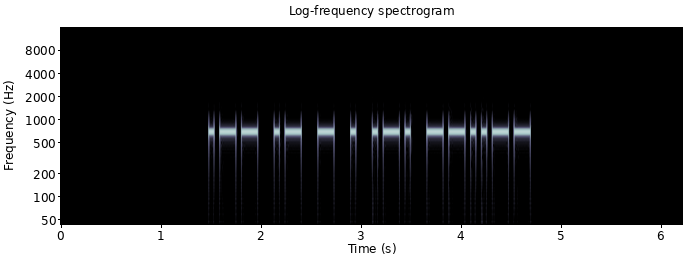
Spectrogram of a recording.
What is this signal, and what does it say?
Morse code, heard as a keyed tone, about 22 wpm, 700 Hz. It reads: WATER,
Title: 4x Word-Spacing - Sentences from Top 400 Words - 22wpm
